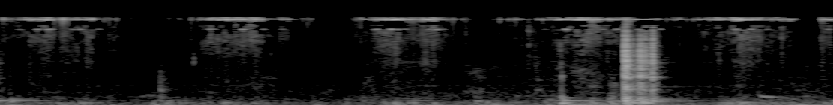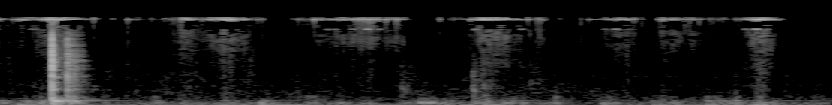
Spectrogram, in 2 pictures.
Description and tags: Mysounds LG-FR Kylian-metal chain
CityRings, Rennes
